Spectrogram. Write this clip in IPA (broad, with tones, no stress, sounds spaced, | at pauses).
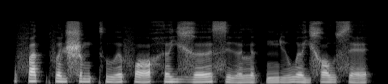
f a˦˥ t̚ f ə˧ j ʂ ə˧ m t̪ʰ u˨˩˦ ə̯ f ɔ˨˩˦ h ə˧ j ɣ əː˧˥ s ɨ˨˩˨ ə̯ l ə˨˩ k̚ ɲ ɨ˨˩˦ w ə˨˩ j x ɔ˧ w s ɛ˨˩˨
